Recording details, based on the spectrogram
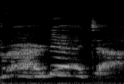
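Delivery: mock wrestler shout, high, slow, drawn-out wailing.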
